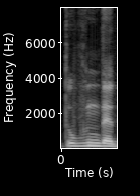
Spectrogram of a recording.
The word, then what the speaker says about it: 뚜부: 원래 상호명이 뚜부인데 뚜부를 뚜부라고 말하지 어떻게 합니까?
